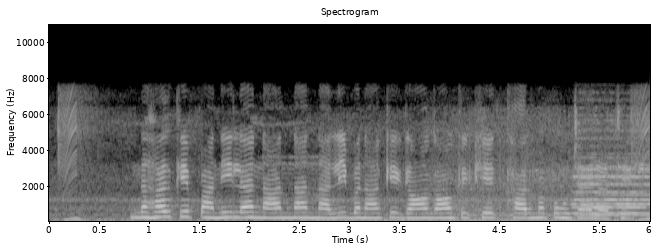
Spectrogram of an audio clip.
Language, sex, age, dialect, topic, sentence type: Chhattisgarhi, female, 18-24, Western/Budati/Khatahi, agriculture, statement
